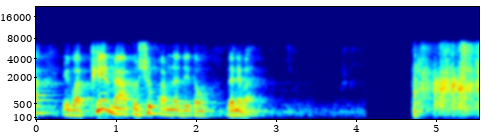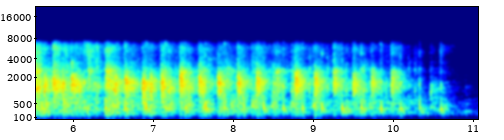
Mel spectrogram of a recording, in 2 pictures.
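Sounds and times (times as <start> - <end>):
people applauding: 4.7 - 10.8.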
